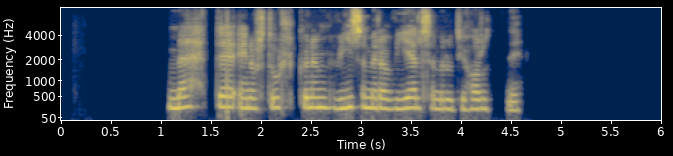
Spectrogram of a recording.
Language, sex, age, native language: Icelandic, female, 20-29, Icelandic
